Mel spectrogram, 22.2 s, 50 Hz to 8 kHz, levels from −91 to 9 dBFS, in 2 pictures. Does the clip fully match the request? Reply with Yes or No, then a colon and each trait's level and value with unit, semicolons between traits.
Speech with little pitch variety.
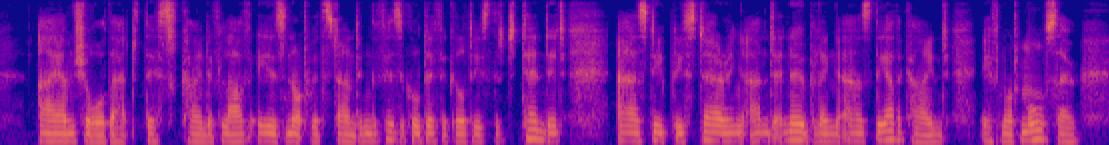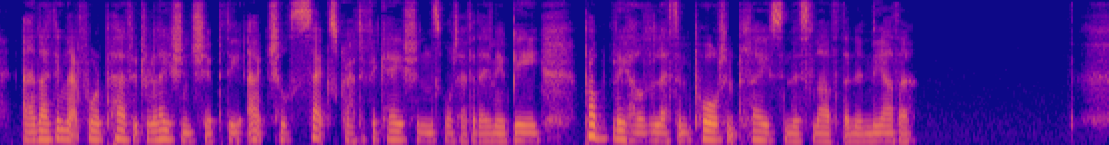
Yes: narrow, 2.0 semitones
